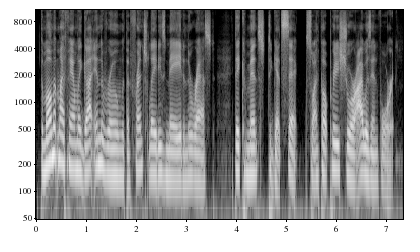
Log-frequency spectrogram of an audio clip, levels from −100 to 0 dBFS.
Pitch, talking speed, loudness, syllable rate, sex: 155 Hz, 255 wpm, -19 LUFS, 5.9 syllables/s, female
